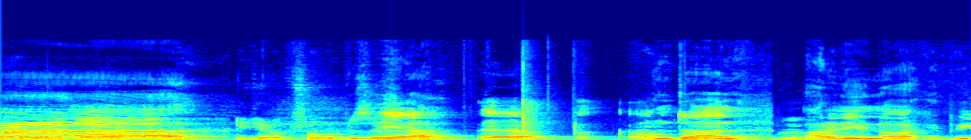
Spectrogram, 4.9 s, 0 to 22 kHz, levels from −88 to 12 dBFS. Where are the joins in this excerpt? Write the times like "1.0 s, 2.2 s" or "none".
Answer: 1.1 s, 3.9 s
